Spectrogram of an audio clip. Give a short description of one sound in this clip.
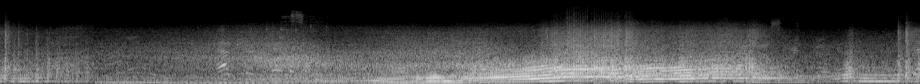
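A car engine revs loudly, rising and falling in pitch as it speeds past.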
